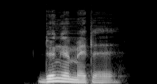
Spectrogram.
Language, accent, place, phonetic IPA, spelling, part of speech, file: German, Germany, Berlin, [ˈdʏŋəˌmɪtl̩], Düngemittel, noun, De-Düngemittel.ogg
- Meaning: fertilizer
